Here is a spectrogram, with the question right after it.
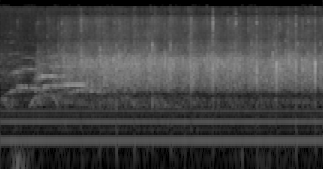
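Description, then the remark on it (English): An audience at the Emerging Voices Final Reading, an annual literary event, applauding steadily, a dense wash of many hands clapping at once that holds for several seconds, with a faint low hum underneath. “Don't be shy about claps. I like a clapping audience.”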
